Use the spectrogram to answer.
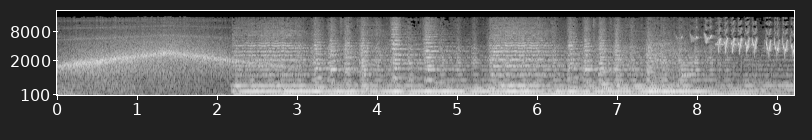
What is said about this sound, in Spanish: Oh, qué de pájaro, esto parece la presentación del coro de la viña, los pájaros. Qué bonito era ese coro. Oh, qué maravilla.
